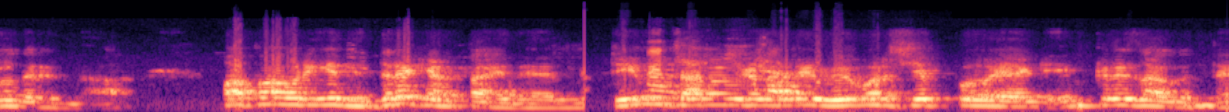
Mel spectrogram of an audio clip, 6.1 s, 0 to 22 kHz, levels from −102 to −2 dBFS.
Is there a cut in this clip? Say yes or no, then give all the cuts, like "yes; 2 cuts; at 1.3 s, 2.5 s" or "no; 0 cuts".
yes; 1 cut; at 2.9 s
